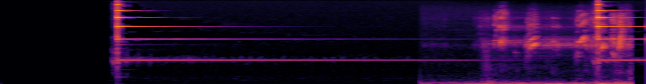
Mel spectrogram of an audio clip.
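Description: A notification-bell 'ding' sound effect: one bright strike about a second in that rings and fades away over about three seconds. Near the end come soft scuffing noises, then a second ding.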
